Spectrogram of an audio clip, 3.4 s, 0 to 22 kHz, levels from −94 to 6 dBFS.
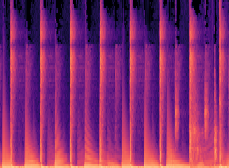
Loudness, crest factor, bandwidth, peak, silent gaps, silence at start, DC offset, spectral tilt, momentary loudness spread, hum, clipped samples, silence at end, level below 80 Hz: -9 LUFS; 8 dB; over 20 kHz; 0 dBFS; none; 0 s; under 0.1%; -6 dB/octave; 3 LU; none; 0.2%; 0 s; -10 dBFS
